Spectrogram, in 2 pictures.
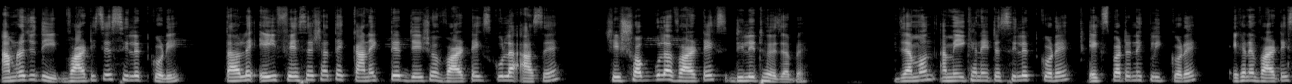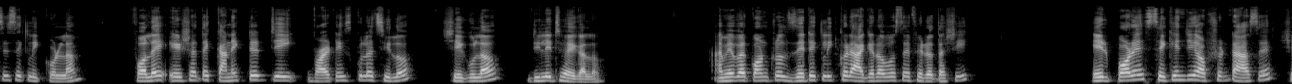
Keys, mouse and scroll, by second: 0.5 shift+middle click, 1.0 scroll up 1, 21.1 ctrl+z, 23.8 x.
